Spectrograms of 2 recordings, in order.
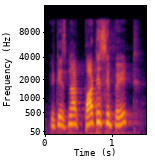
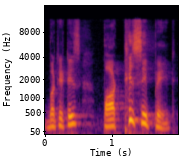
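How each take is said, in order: First: The stress is not on the second syllable. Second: The stress is on the second syllable. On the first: The speaker calls it wrong. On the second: The speaker calls it right. "third syllable from the end"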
